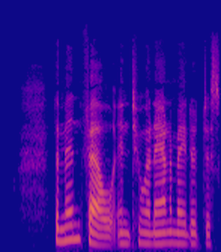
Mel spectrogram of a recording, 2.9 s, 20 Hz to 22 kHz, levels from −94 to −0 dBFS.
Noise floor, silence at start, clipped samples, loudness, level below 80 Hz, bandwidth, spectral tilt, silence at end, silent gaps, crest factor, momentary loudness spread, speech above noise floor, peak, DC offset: -67 dBFS; 0.35 s; under 0.1%; -43 LUFS; -90 dBFS; 13.5 kHz; -4 dB/octave; 0 s; none; 24 dB; 12 LU; 24 dB; -20 dBFS; under 0.1%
